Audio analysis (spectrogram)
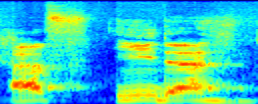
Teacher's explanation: I-nya hamzah ya, bukan ain.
